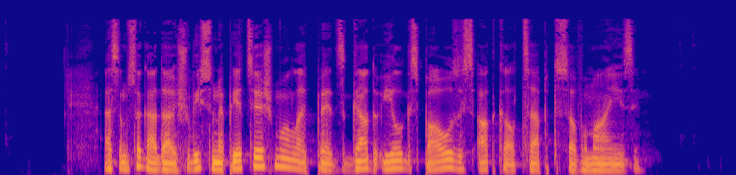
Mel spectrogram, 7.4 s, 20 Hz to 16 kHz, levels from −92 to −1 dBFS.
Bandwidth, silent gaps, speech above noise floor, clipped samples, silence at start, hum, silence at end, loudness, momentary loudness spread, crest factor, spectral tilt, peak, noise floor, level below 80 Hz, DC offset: 11.5 kHz; none; 62 dB; under 0.1%; 1.05 s; none; 0.95 s; -27 LUFS; 7 LU; 20 dB; -6 dB/octave; -8 dBFS; -88 dBFS; -48 dBFS; under 0.1%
